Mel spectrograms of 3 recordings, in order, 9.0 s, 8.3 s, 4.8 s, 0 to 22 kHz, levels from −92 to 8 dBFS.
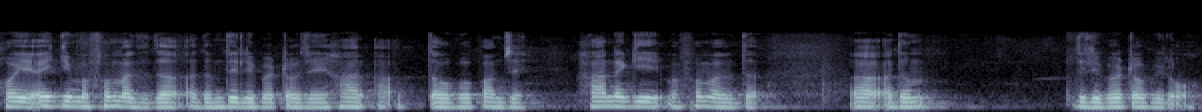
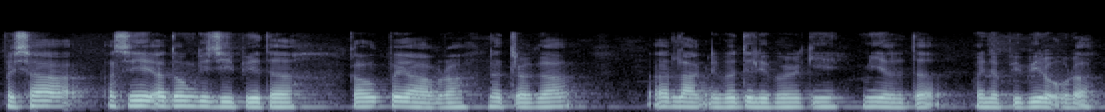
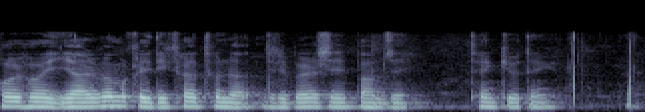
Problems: none marked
